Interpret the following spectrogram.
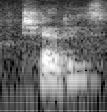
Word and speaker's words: Xerri: I've been informed anyway that it's pronounced cherry because it's Portuguese or something.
